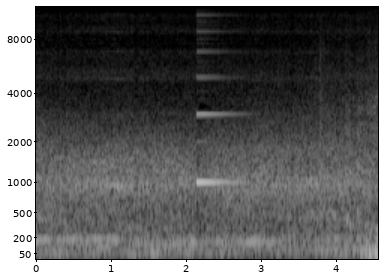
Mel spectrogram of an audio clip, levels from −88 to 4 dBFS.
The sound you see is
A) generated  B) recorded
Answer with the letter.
B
